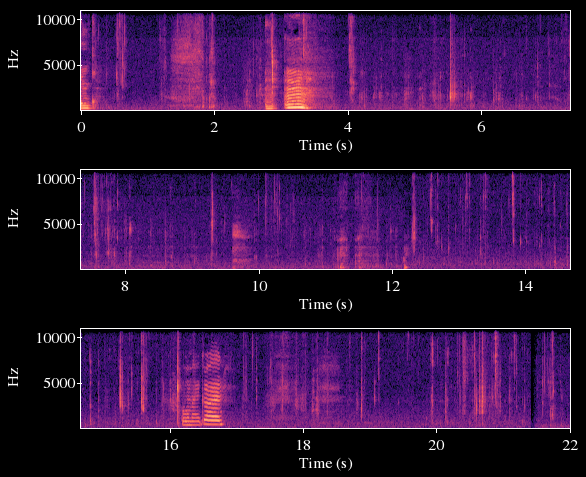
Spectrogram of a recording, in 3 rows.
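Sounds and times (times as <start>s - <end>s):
person chewing: 3.8s - 16.2s, 17.0s - 22.0s.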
